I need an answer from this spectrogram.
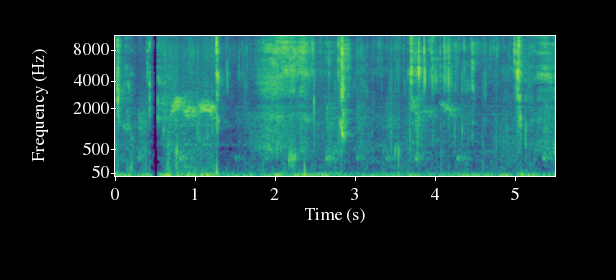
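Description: Close-miked eating sounds: wet chewing, lip smacks and irregular clicks of a mouthful of fried chicken and rice eaten by hand.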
